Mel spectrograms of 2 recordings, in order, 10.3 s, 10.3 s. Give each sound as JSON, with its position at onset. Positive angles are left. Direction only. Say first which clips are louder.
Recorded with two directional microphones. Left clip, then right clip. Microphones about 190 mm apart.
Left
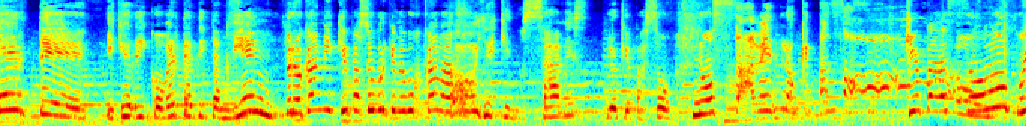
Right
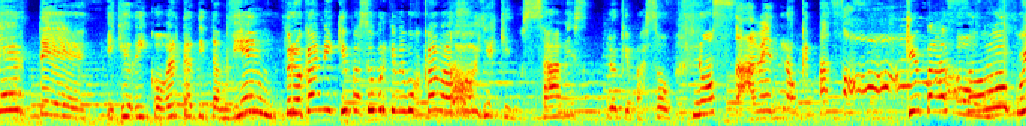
{"t": 0.0, "sound": "a woman's voice", "louder": "left 3 dB", "side_deg": 15}
{"t": 2.8, "sound": "a woman's voice", "louder": "even", "side_deg": -5}
{"t": 4.6, "sound": "a woman's voice", "louder": "left 2 dB", "side_deg": 15}
{"t": 9.0, "sound": "a woman's voice", "louder": "even", "side_deg": -5}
